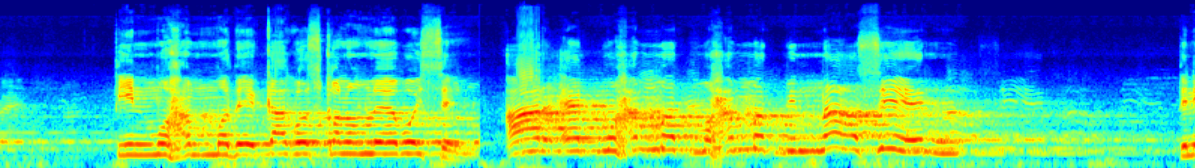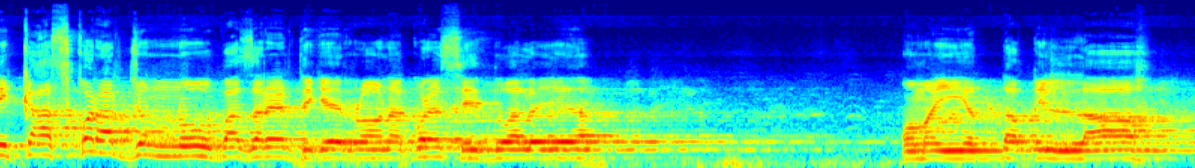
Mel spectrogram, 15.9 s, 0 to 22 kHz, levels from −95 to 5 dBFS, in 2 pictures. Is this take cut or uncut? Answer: cut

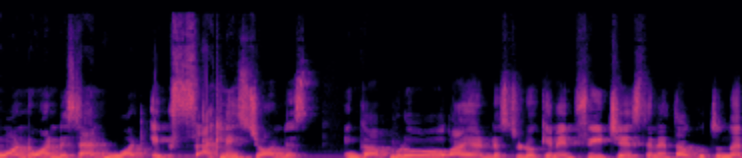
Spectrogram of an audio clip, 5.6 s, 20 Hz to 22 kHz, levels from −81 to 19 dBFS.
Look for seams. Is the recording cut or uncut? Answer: cut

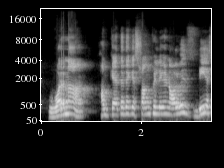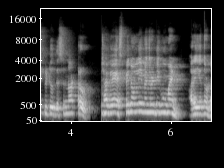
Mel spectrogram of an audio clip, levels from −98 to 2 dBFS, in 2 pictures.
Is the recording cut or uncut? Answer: cut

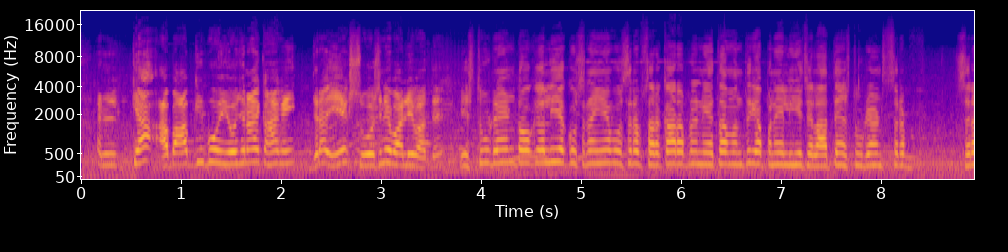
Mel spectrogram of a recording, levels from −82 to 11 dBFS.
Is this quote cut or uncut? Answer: uncut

